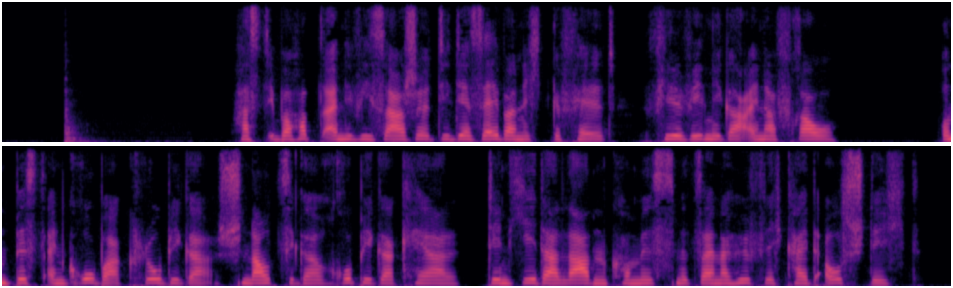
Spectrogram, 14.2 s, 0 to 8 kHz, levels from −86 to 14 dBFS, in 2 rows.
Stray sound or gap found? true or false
true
